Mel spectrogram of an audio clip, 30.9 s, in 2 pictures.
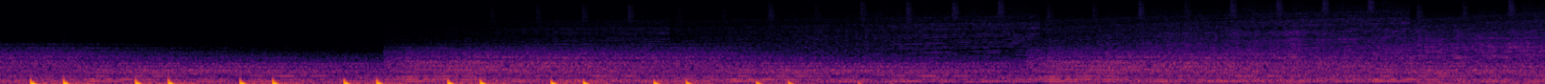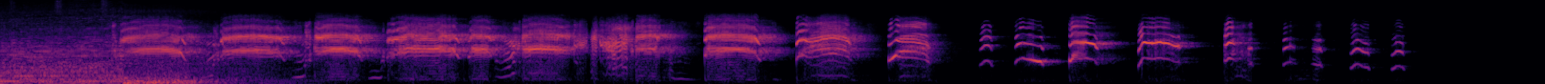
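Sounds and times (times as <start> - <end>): screeching monkey-like calls: 16.0 - 29.6.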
